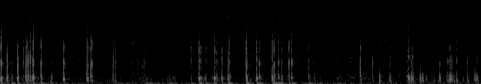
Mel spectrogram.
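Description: Long nails scratch the plastic bristles of a black plastic paddle hairbrush, making a quick run of dry, crackling scrapes and clicks. The sound is crisp and close, with short bursts and no ringing tail.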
